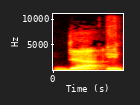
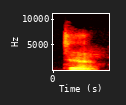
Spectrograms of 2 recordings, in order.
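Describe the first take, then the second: First: The j is clean, with no ch sound. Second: The j has a ch-like sound in it. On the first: The speaker calls it right. "Coba dihilangin C-nya" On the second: The speaker calls it wrong. "itu kayak orang Jawa jadi ada mendok-mendoknya"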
